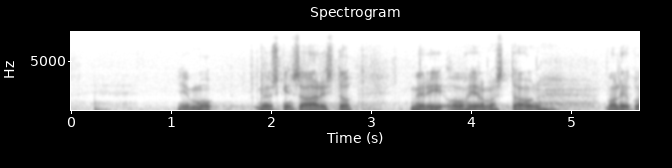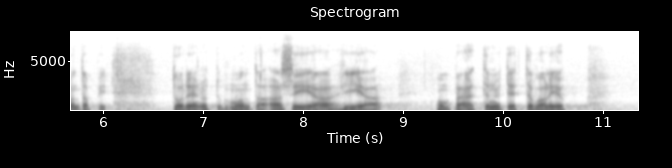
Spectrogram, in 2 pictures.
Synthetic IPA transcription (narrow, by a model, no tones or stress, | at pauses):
jɑ̰mumyøskinsɑːrist̪o | meriohjelmɑst̪ɑonʋɑljokunt̪ɑpi | t̪odenːˑut̪mont̪ɑ̰ʔɑsiɑːhijɑ | o̰mpæːt̪ːænyt̪et̪ːæʋɑljok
